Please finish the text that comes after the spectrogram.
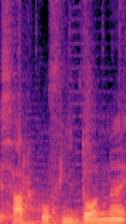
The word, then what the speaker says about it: Sarcophyton: sono stato sgridato perché avrei dovuto pronunciare il nome di questi due coralli alla latina quindi la pronuncia corretta sarebbe sarkozy ton e logo fillon in ogni caso ho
